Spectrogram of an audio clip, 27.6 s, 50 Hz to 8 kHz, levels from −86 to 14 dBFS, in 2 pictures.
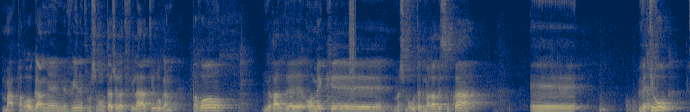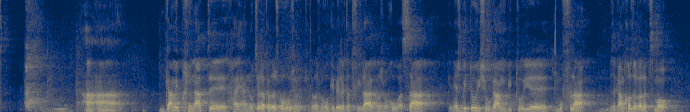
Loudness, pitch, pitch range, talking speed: -22 LUFS, 145 Hz, 130-165 Hz, 100 wpm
